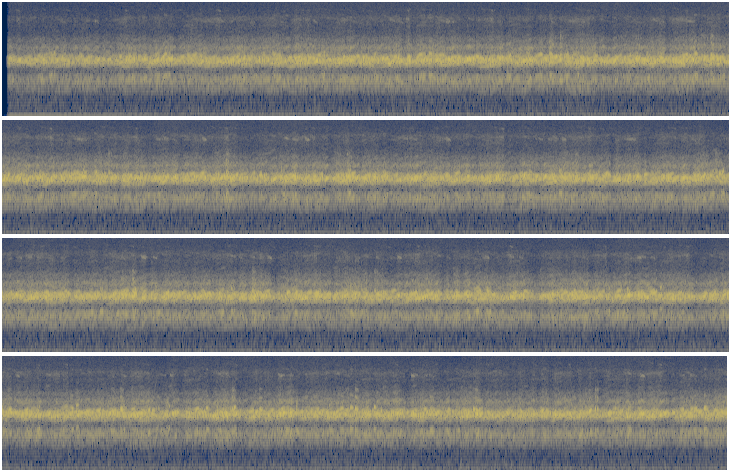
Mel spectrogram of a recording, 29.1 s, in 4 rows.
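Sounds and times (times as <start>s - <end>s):
frog chorus: 0.0s - 29.0s.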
